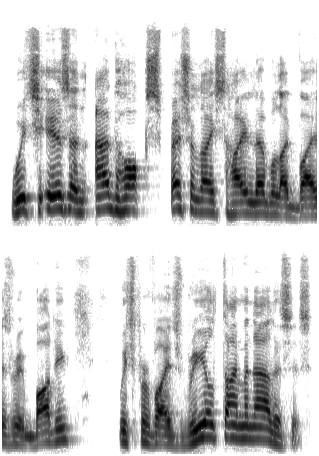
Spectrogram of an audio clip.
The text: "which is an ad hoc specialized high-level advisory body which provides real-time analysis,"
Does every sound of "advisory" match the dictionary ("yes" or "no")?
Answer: yes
